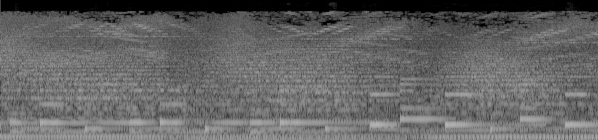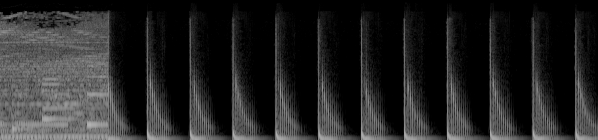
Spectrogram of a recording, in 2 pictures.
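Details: Loud electronic music with synthesizer chords and a heavy bass gives way after seven seconds to evenly repeated plucked notes, about two per second; no animal is heard.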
